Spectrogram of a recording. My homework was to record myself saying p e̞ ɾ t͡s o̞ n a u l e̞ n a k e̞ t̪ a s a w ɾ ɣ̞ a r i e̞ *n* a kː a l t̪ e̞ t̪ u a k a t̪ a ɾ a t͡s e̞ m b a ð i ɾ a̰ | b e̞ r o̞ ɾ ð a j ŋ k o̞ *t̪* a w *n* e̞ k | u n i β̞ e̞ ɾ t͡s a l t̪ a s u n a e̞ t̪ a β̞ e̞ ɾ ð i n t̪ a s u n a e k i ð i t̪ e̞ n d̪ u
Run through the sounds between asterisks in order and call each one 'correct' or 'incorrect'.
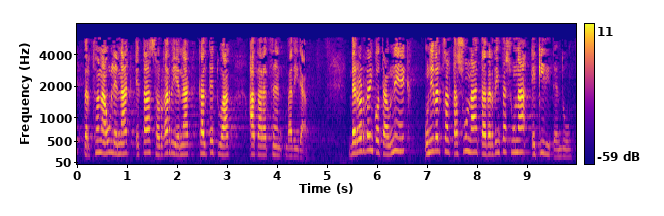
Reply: correct, correct, correct

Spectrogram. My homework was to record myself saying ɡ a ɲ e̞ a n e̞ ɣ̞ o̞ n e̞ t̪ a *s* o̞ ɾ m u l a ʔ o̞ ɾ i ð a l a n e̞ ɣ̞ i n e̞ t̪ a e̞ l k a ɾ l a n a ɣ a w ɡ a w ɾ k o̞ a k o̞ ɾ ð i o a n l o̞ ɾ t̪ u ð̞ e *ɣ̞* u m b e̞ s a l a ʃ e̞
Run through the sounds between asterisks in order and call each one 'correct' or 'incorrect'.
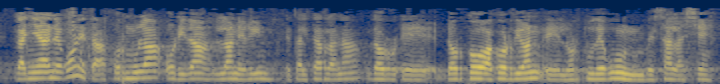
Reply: incorrect: f, correct

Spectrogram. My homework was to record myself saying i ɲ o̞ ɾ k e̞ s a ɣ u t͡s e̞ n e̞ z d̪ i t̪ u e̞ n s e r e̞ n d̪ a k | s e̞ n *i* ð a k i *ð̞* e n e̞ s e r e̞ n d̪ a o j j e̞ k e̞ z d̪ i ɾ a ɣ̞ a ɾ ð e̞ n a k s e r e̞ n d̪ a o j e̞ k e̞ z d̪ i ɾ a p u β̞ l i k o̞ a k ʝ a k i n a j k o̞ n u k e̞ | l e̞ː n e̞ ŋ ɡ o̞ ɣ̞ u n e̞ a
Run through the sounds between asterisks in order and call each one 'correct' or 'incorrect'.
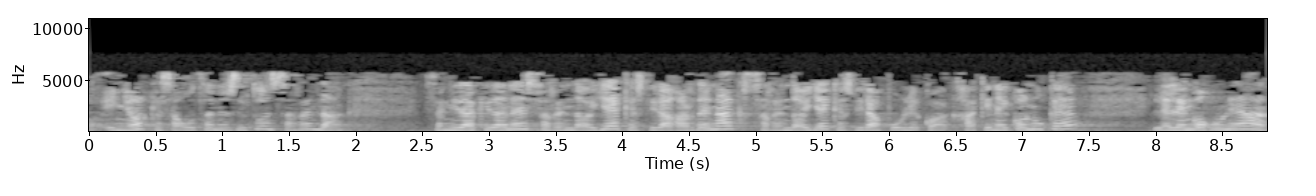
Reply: correct, correct

